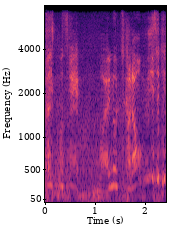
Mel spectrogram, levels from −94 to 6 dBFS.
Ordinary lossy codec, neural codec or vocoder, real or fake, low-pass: none; codec, 16 kHz, 0.8 kbps, ZipCodec; fake; 7.2 kHz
